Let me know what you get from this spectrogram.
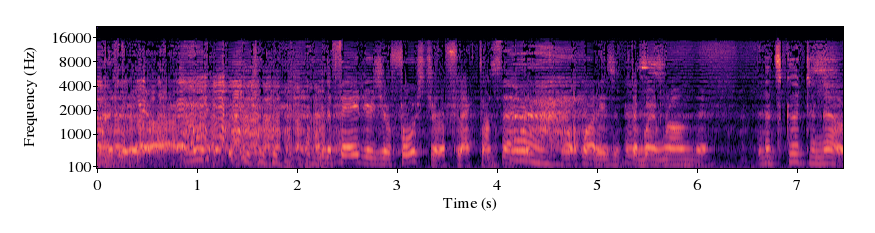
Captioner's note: laughter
